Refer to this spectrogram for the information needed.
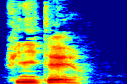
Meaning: finitary
- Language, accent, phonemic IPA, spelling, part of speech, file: French, France, /fi.ni.tɛʁ/, finitaire, adjective, LL-Q150 (fra)-finitaire.wav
